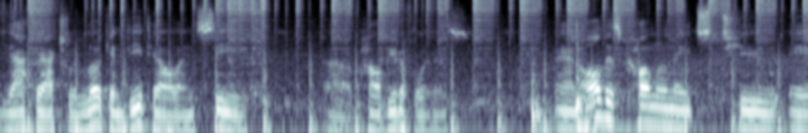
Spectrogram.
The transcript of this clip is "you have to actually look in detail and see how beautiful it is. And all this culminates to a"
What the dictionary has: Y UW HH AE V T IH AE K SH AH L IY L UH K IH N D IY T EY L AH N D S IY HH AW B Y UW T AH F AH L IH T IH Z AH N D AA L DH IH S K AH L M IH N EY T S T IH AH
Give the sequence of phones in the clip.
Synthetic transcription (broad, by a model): Y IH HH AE F T IH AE K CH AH L IY L UH K IH N D IY T EY L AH N S IY HH AW B Y UW T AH F L IH T IH Z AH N AA L DH IH S K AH M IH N EY T S T IH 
